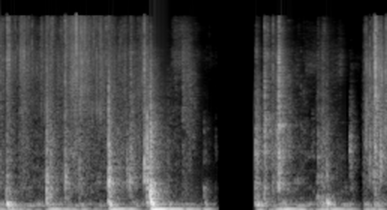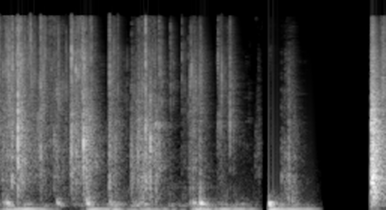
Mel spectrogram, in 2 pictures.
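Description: Foil card packs crinkle as hands tear and handle them.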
